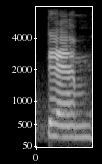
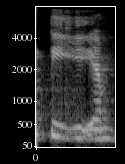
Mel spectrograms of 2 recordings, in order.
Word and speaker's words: TEM: तो transmission electron microscopy की जब बात चल रही है, टैम जो बोलते हैं, या TEM, वैसे टैम सैम ये सही नहीं माना जाता, इसको प्रोनाउंस हमेशा SEM और TEM किया जाता है, ठीक है।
